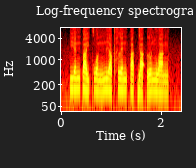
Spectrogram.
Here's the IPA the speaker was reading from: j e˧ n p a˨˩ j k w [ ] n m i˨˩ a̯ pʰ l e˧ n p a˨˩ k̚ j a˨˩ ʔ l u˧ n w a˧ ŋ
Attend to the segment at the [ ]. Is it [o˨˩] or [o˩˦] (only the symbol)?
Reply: o˩˦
